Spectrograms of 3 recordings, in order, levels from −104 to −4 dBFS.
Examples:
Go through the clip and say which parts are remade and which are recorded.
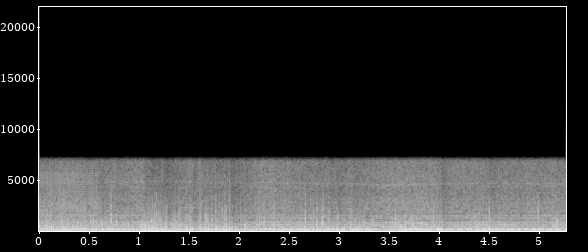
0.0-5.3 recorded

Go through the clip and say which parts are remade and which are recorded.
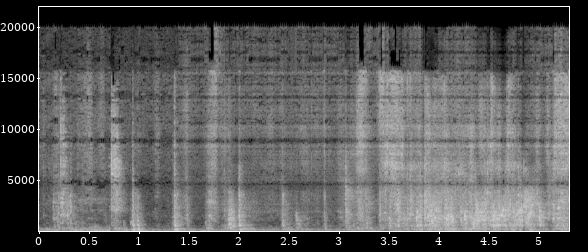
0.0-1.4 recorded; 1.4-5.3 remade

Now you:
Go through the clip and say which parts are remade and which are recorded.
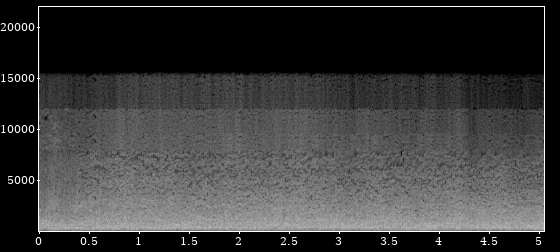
0.0-4.1 recorded; 4.1-5.1 remade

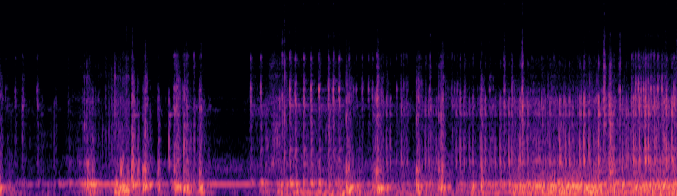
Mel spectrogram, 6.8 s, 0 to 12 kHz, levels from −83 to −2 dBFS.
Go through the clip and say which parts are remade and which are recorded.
0.0-0.5 recorded; 0.5-1.4 remade; 1.4-6.8 recorded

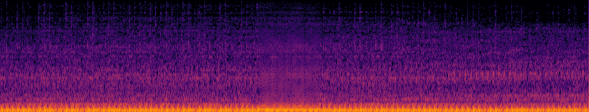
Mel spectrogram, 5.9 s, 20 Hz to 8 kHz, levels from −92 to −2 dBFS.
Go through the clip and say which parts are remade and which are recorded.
0.0-2.6 recorded; 2.6-3.2 remade; 3.2-5.9 recorded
